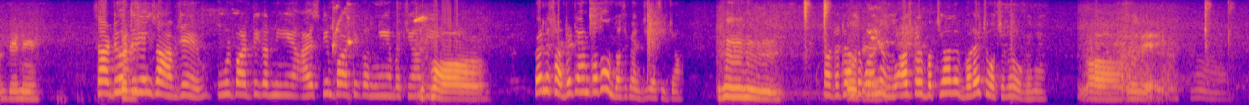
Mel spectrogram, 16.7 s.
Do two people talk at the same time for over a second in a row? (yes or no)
no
